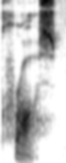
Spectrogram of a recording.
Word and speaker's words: cross: now let's practice with cross remember the sound is all like saw and call cross this is a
